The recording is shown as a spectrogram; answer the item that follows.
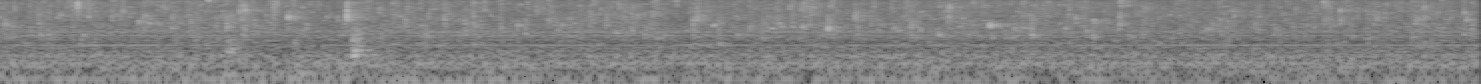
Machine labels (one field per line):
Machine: pump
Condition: normal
